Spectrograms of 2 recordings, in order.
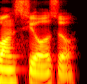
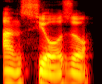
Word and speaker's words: ansioso: Ero troppo ansioso. Ero troppo ansioso. – E attenzione alla pronuncia di ansioso. Cerchiamo di pronunciare ogni singola vocale, mi raccomando.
